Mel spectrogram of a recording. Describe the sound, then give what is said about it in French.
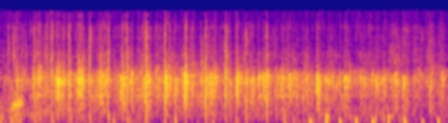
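Steady applause from a group at the Louise Michel library, clapping for Game Spectrum and the library, dense overlapping claps sustained at an even level throughout, with a few sharper individual claps standing out toward the end. “Allez, encore un applaudissement pour eux.”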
